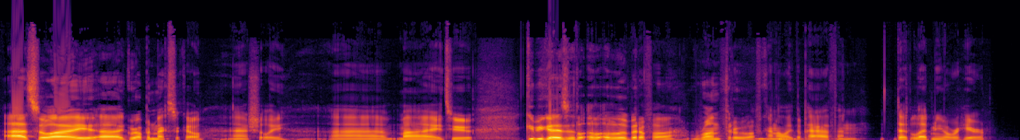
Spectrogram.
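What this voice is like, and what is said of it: Slight foreign accent. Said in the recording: “I think I detect a hint of an accent”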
